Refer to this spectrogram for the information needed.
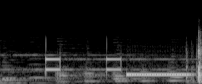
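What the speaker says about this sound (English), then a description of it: "Tina smiled, then dialed 911 on her cell phone." Cell phone keypad tones dialing 911, three short clipped beeps followed by a longer sustained tone and a final click, close and clear with no talk.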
